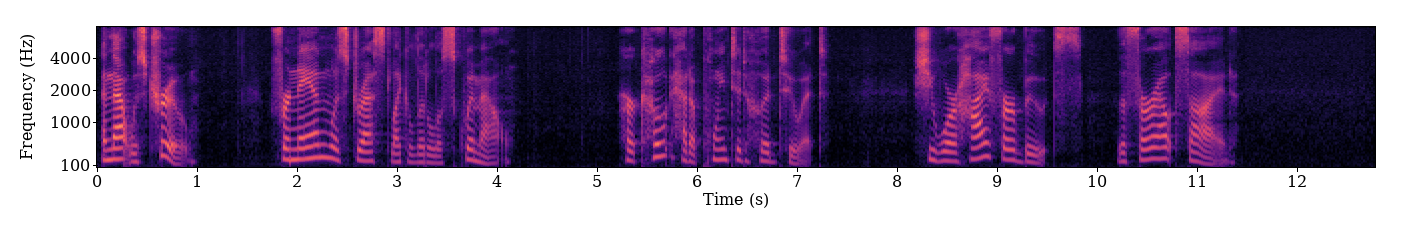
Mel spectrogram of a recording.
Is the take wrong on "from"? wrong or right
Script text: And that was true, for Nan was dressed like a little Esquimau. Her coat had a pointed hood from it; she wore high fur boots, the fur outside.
wrong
